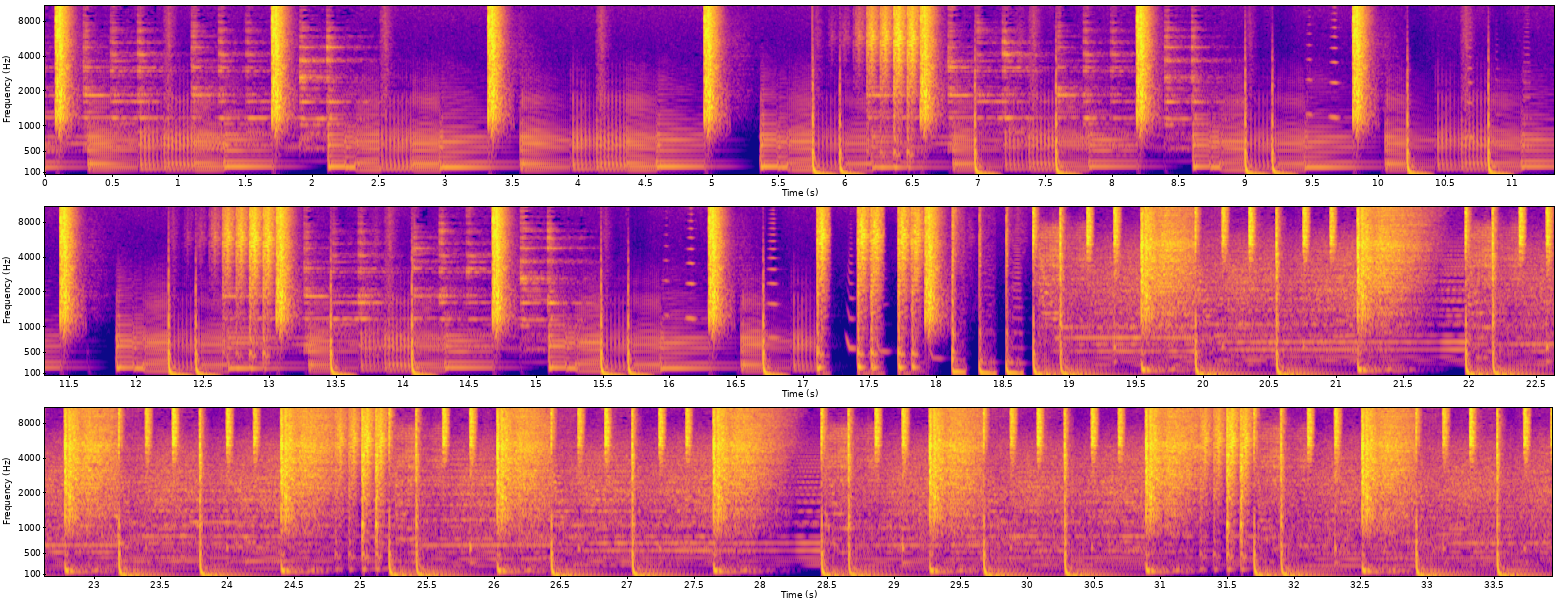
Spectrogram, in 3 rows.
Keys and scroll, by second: 2.7 s.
